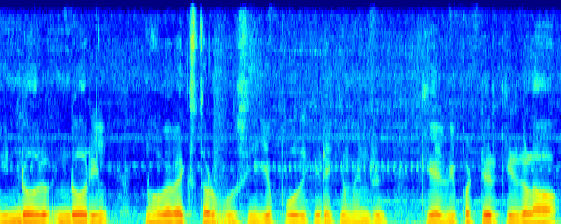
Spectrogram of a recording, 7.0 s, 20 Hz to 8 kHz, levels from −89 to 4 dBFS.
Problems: none marked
